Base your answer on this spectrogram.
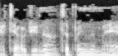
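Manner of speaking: ordinary talk, nothing marked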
